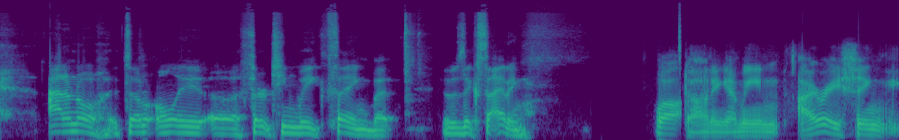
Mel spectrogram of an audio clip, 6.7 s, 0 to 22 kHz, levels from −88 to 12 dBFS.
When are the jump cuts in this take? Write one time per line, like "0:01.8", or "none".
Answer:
0:03.2
0:05.1

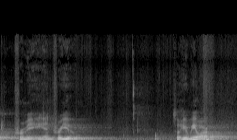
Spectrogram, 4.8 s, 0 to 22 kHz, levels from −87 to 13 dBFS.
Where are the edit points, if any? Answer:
0:01.1

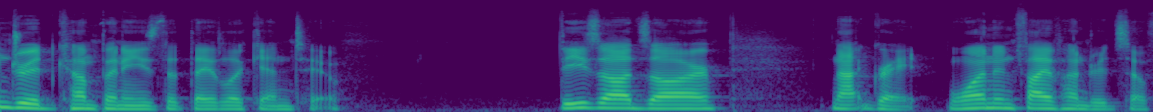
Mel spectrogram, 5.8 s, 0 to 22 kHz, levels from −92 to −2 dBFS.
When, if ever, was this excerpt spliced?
none

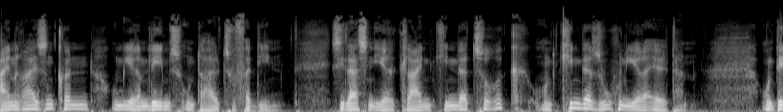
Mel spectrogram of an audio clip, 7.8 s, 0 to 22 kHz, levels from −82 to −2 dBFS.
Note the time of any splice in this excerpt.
none

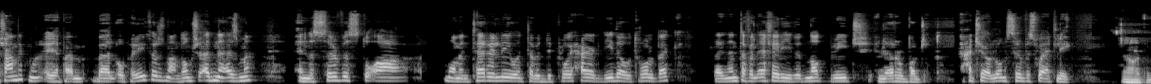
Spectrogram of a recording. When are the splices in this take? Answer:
0:09.5

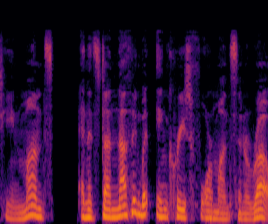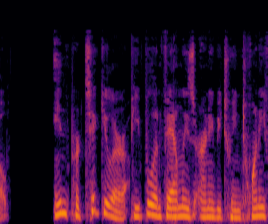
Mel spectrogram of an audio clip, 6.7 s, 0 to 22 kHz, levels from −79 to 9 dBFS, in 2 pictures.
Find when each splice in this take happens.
0:04.9

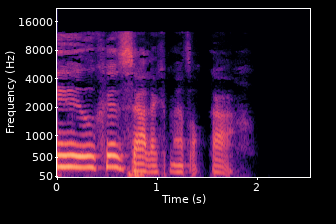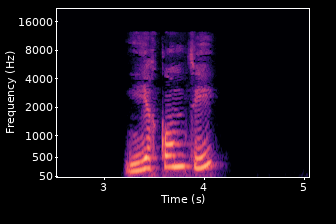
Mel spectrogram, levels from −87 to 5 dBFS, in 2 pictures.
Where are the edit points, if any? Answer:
0:03.1

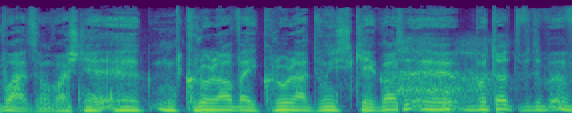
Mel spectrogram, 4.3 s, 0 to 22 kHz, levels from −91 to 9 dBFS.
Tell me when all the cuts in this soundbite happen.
0:03.0

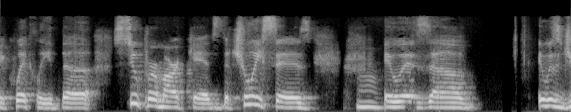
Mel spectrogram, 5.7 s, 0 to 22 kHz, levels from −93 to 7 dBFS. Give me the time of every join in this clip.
0:03.4

